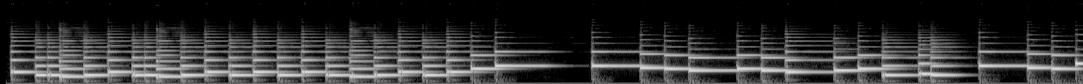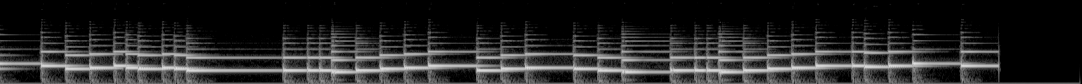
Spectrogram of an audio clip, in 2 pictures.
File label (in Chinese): 音乐铃声; 钟声; 广播室铃声系统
